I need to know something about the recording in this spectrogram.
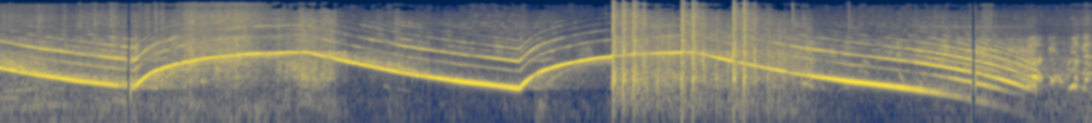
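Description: Police siren wailing in slow cycles, its pitch sweeping down and up again about every three to four seconds and ending on a long falling wail. A few sharp bangs cut through it about six to seven and a half seconds in.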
